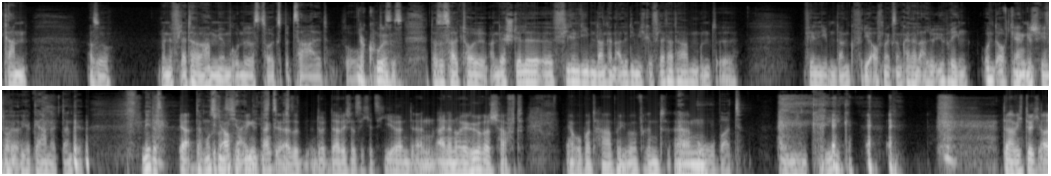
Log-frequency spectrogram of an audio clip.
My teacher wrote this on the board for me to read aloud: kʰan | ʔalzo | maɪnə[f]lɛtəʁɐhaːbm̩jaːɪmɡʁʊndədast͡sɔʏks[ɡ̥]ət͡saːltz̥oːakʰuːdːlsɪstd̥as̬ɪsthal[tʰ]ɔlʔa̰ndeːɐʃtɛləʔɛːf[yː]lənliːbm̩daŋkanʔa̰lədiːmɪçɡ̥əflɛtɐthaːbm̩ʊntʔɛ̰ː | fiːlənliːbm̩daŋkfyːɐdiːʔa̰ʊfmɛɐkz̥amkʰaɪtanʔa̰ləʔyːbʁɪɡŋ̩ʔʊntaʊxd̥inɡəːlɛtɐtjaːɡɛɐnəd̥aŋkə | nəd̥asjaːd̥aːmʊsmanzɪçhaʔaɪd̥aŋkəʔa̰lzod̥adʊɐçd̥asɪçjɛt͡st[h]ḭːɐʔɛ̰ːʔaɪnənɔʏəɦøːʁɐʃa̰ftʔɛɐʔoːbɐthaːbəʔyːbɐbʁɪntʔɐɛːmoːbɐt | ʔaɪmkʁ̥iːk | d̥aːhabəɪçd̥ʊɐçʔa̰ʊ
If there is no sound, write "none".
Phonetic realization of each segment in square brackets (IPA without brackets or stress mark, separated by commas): f, b̥, tʰ, iː, h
